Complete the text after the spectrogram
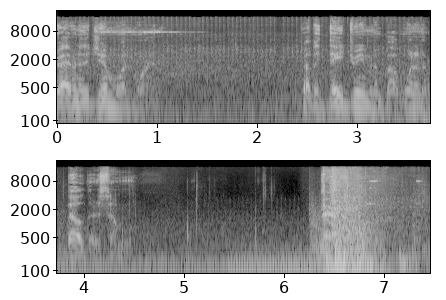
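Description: A car engine idles low.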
